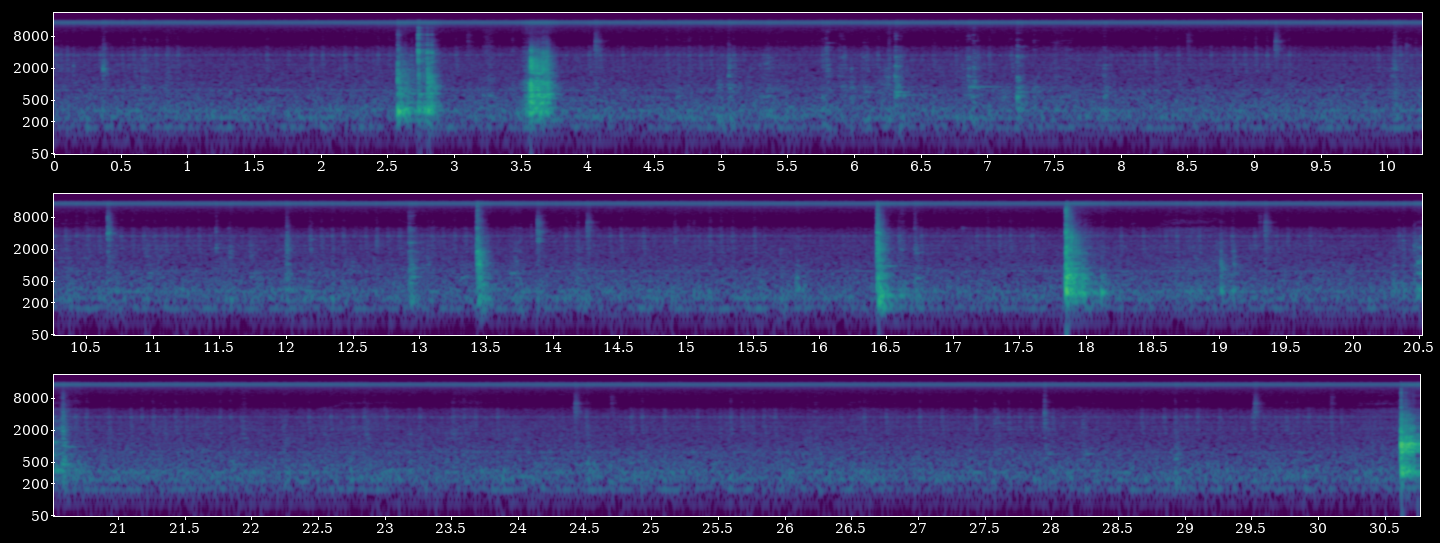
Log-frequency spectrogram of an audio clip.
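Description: Scattered small clicks and knocks of hands working an outlet's wires and screw terminals and fitting it into a metal box, about a dozen over half a minute, the loudest around three and eighteen seconds in, over low room tone.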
